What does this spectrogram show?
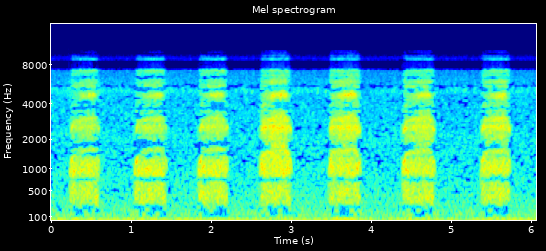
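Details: A barn owl pair at Starr Ranch quarrelling over a rat: seven even, raspy hissing screeches, each about half a second long, delivered at a steady beat of nearly one per second.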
